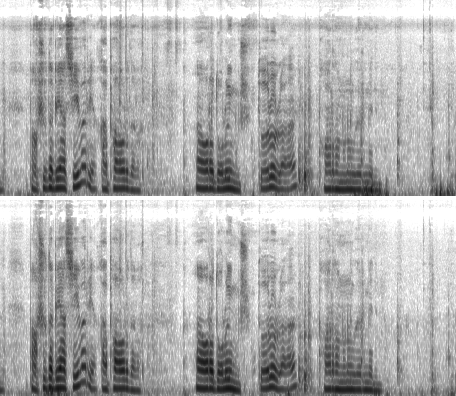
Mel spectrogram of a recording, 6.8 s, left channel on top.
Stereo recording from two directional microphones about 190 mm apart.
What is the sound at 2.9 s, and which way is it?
Speech, 25° right (ahead or behind).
